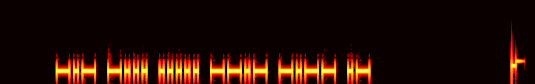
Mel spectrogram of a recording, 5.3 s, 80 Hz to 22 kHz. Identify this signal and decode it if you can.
Morse code, heard as a keyed tone, about 28 wpm, 700 Hz. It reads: KB5QYA
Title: USA Call Signs - 2x Character Spacing - 28wpm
